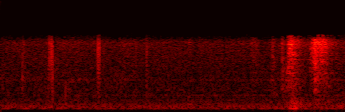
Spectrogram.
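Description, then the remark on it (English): A back door on the left is opened: a few faint clicks and a soft scraping rattle near the end, with no one talking. “would you please go back and open that back door on the left?”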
